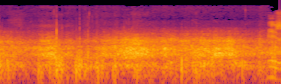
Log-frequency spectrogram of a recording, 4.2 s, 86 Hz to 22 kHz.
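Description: Avro Vulcan XH558's four Rolls-Royce Olympus turbojets giving a loud, steady rumble as the delta-wing bomber flies past.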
